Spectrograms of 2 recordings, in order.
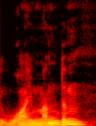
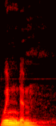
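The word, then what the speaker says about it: Wymondham: norfolk village name again lon locals would say why mundum in norfolk it's pronounced wyndham and here's some of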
